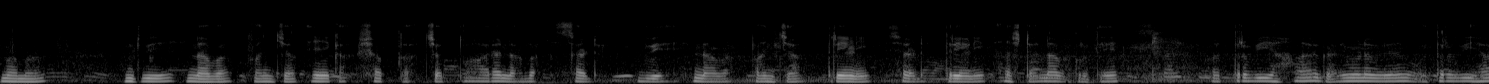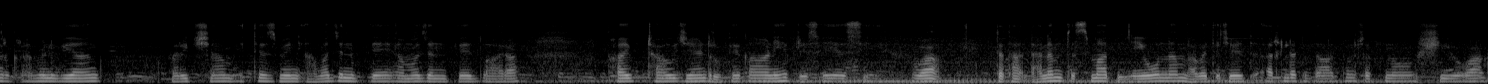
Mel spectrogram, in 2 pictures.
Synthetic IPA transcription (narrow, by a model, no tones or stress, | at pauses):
mɐmɐ | d̪ʋeːnɐbɐpɐɲt͡ʃɐeːkɐʃɐp̚t̪ɐt͡ʃɐt̪̚ːʋaːɾɐnɐbɐ | sɐɖd̪ʋeːnɐʋɐpɐɲt͡ʃɐt̪ɾeːɳi | sɐɖt̪ɾeːɳ̃iɐsʈʰɐnɐbɐkɾut̪eː | pɐt̪ːɾɐʋiɦaːɾɡɐnimɐɳɐʋjaːŋɡɐt̪ːɐɾɐʋiːɦaːɾɡɾa̰ːmiɳʋjaːŋɡ | pɐɾikʂaːmit̪jɐs̬minɐmɐd͡ʒɐnpeːɐmɐd͡ʒɐnpeːd̪ʋaːɾaː | pʰaːjʋʈʰɐwd͡ʒeɳʈɾupjɐkaːɳiɦpɾisɐjɐsiʋɐt̪ɐt̪ʰa̰ːd̪ʱɐnɐmt̪ɐsmaːt̪nijoːnɐmbʱɐʋɐt̪ɐt͡ʃeːt̪ɐɾlɐʈɐd̪aːt̪umʃɐknoːʃiʋaː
